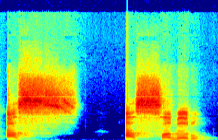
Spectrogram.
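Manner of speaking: "as-sabru" with a long held s; lam merged into sad. Shown as a demonstration. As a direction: break off on "as-", then "as-sabru" with doubled s.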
